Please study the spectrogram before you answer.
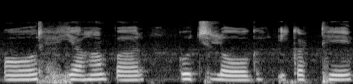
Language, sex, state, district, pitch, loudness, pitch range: Hindi, female, Punjab, Pathankot, 220 Hz, -14 LUFS, 210-230 Hz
